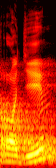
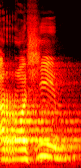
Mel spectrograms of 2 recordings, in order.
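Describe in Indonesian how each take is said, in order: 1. Konsonan di tengah adalah bunyi 'j' bersuara. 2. Konsonan di tengah adalah bunyi 'sh' tak bersuara.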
